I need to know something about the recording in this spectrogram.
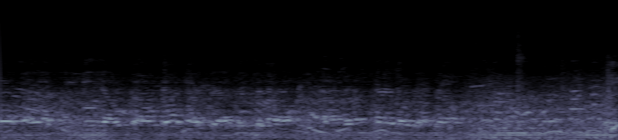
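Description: Overlapping chatter of passengers inside a subway train carriage, over the steady low hum and rumble of the train.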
